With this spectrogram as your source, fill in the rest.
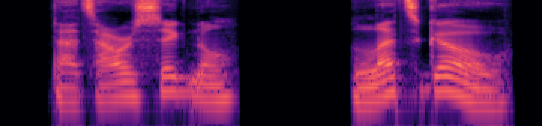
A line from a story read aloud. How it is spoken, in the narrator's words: Holmes cried out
